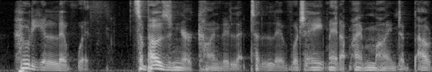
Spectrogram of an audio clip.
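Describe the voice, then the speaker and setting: In a put-on character voice with a rural English accent, a man growls in a gruff, very deep, low pitch, his tone menacing, his intonation lively and his pace fairly quick. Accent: rough rural English dialect. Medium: read story. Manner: gruff, menacing, growling.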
